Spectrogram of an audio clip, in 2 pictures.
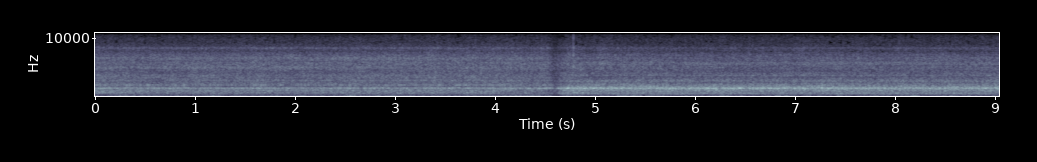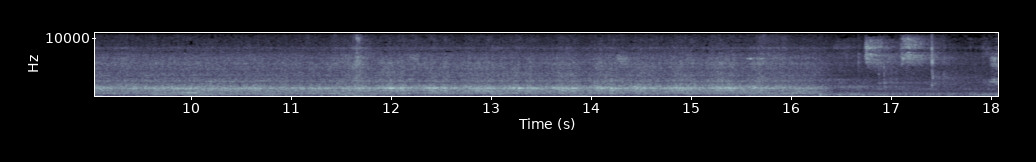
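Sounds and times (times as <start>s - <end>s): passenger train running at speed: 0.0s - 18.0s.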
